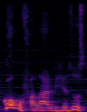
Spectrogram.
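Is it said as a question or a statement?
question. It is said as a question.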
